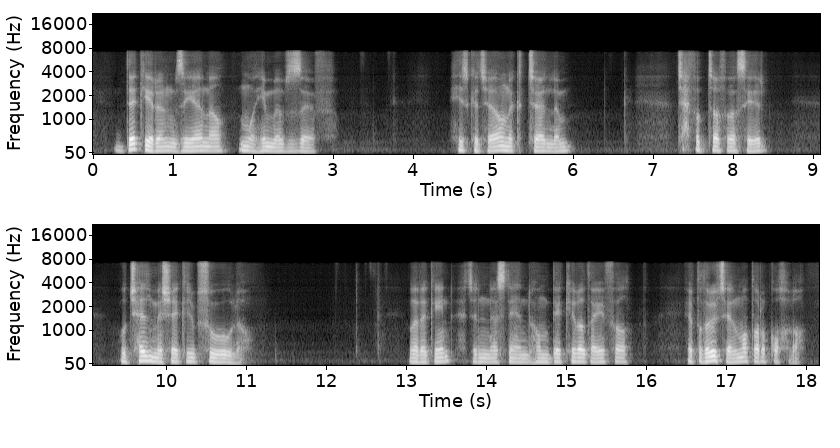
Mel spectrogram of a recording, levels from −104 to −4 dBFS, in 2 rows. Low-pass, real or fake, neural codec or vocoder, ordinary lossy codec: 7.2 kHz; fake; codec, 16 kHz, 0.3 kbps, FocalCodec; none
